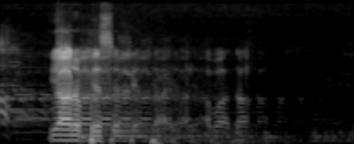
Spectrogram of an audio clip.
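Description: A young man speaks loudly through a microphone.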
